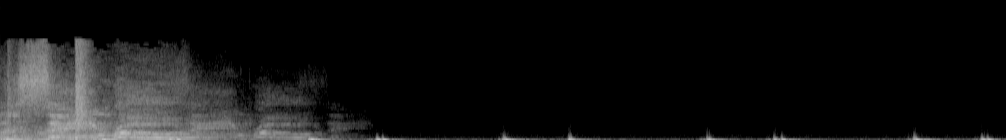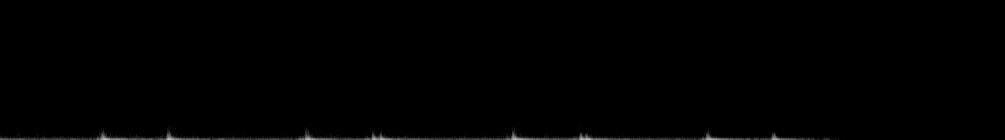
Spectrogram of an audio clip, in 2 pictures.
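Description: Music fades out in the first couple of seconds, then a heartbeat sound effect: eight paired low thumps (lub-dub), about one beat a second, over a faint steady hum, stopping shortly before the end.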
